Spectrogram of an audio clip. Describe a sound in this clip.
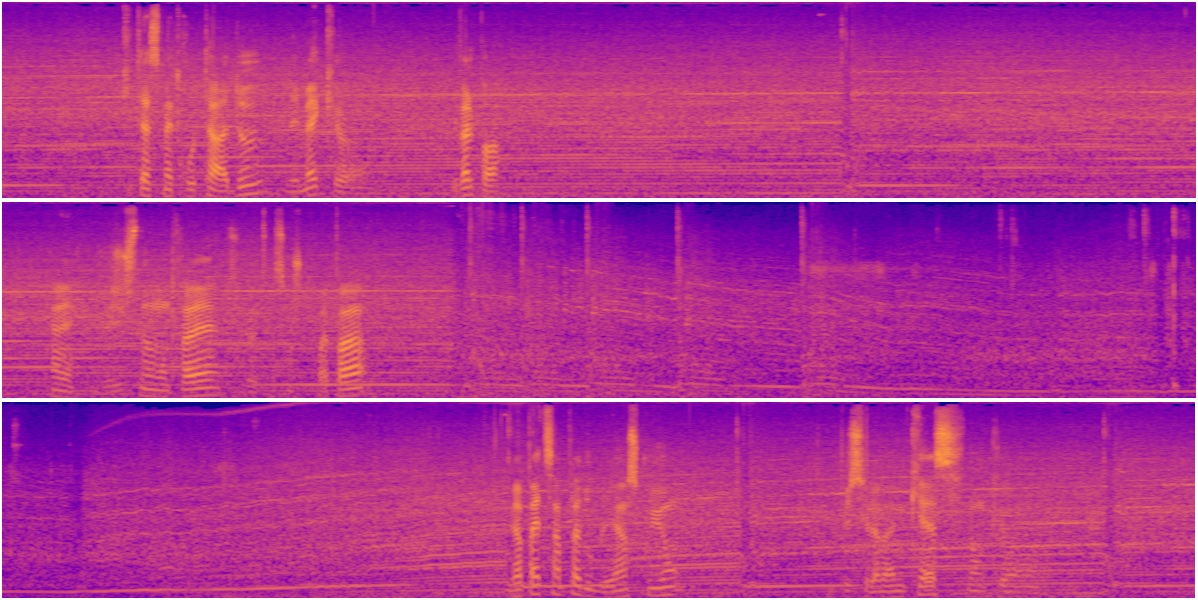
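A racing car engine revs sharply up and down during quick gear changes.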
